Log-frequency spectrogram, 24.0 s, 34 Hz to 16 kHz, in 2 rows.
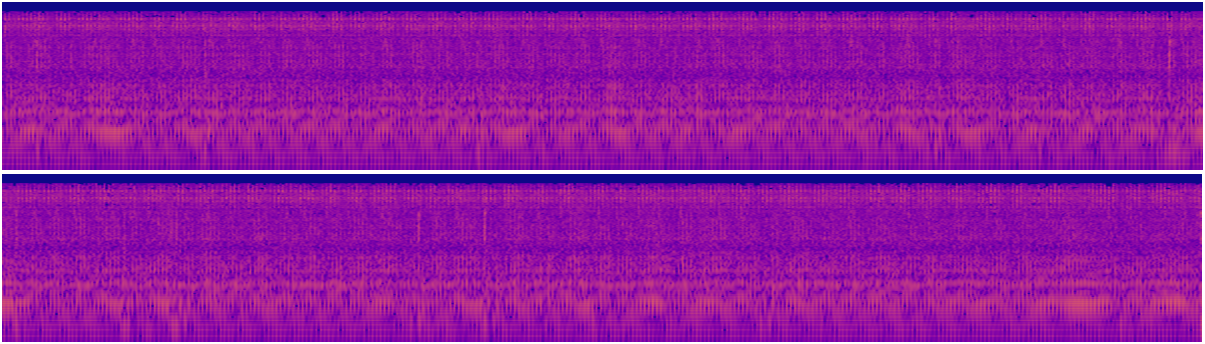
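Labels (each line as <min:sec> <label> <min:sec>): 0:00.0 A large construction machine is working loudly and repeatedly. 0:24.0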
